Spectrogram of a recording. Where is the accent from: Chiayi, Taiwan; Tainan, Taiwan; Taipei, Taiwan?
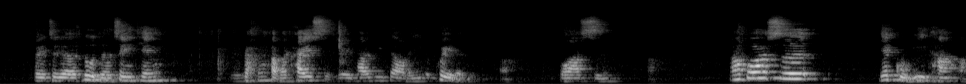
Taipei, Taiwan; 我记得我们小时候也住在这个附近啊，南机场这边，我们在眷村里头。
